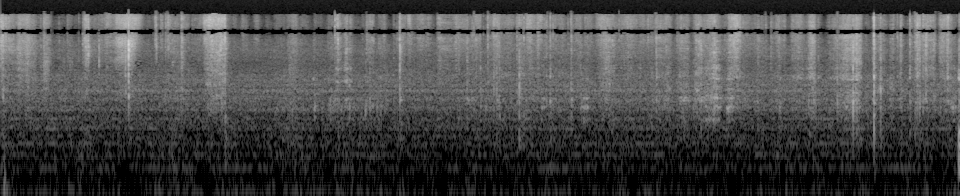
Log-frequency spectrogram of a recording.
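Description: Faint rustling and sliding of a paper strip being handled and fed into a plastic handheld file-tab punch, with a few light clicks and taps.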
